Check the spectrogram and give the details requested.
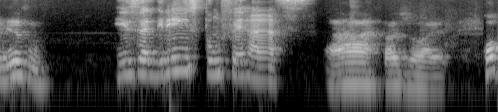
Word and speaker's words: Grinspum: Está correto a pronúncia do seu sobrenome? Como é que é mesmo? Isa Greenspan Ferraz.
